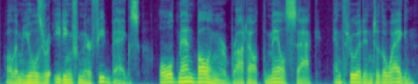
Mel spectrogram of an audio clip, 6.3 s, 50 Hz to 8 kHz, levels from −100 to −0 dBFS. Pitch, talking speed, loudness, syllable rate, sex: 105 Hz, 220 wpm, -16 LUFS, 5.3 syllables/s, male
